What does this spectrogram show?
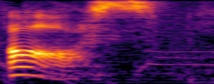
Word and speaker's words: arse: him to say it like, so Americans cannot pronounce arse, just arse.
